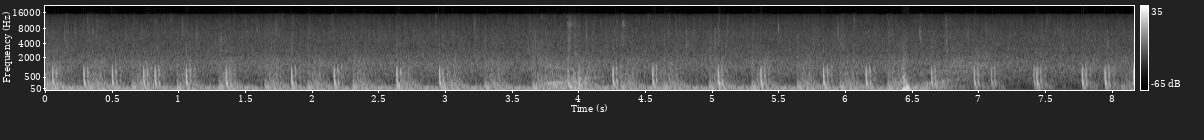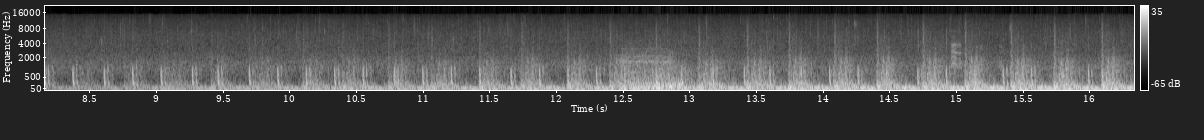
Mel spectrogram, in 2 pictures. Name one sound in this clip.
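Footsteps tread steadily on stone paving.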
